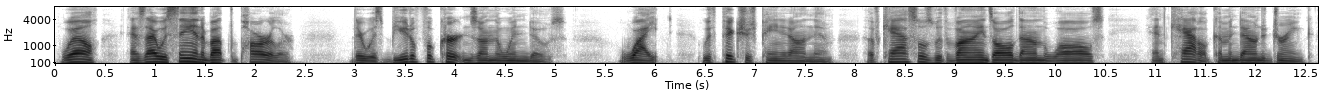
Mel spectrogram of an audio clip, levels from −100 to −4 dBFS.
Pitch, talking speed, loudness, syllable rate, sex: 110 Hz, 165 wpm, -20 LUFS, 4.9 syllables/s, male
